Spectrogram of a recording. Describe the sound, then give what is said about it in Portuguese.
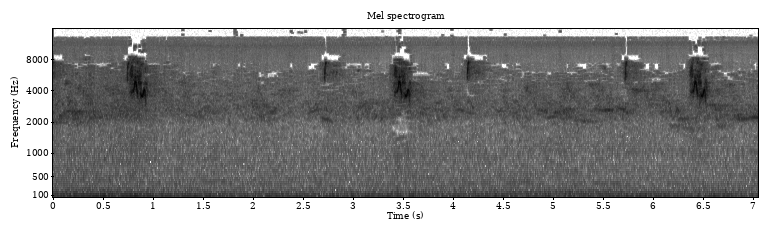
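A sparrow chirps in short bright bursts, with three louder calls spaced a few seconds apart and fainter chirps in between, over a low steady outdoor rumble. “É um pardal.”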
